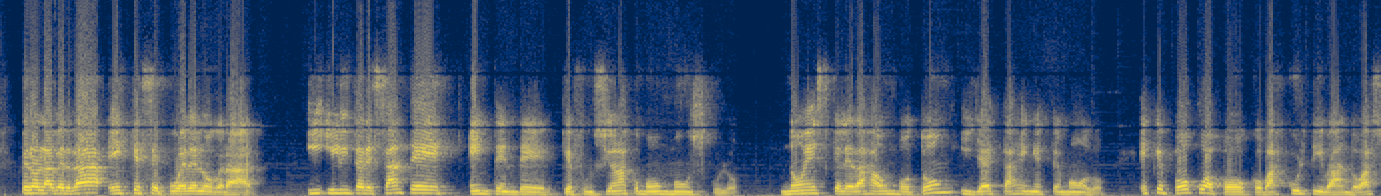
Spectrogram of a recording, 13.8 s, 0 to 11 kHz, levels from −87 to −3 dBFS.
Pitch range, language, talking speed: 130-165 Hz, Spanish, 180 wpm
